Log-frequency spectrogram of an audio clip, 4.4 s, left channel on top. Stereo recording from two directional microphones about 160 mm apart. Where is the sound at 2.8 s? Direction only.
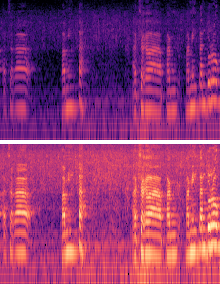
15° left (ahead or behind).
